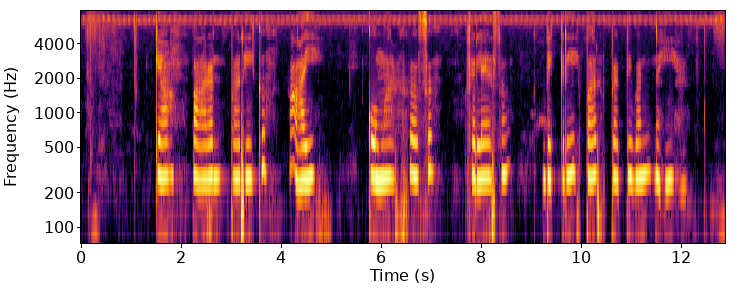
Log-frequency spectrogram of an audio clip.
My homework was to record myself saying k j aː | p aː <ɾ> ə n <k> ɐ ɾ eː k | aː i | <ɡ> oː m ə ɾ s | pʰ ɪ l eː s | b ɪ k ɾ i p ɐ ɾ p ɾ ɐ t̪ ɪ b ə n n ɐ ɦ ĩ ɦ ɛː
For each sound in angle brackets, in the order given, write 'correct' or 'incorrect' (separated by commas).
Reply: correct, incorrect, incorrect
